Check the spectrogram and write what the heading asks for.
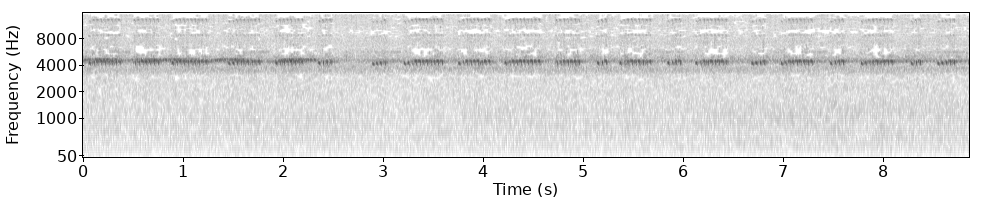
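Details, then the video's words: Insect calling in a nature soundscape: a high shrill trill that breaks after a few seconds into short regular pulses, roughly two per second, against a quiet background. "Nature Sound of nature sounds scenery L · insect"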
